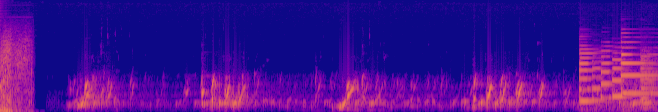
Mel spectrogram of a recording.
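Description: A sharp hit, then a cartoon underwater sound effect of bubbling and gurgling with many short rising blips. Piano music comes in near the end.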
